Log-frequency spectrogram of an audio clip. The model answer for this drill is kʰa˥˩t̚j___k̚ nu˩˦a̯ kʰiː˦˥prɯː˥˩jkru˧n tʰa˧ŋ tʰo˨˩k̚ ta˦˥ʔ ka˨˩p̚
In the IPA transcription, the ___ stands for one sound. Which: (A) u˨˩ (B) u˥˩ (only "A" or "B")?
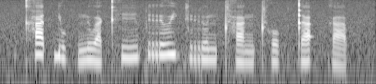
A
